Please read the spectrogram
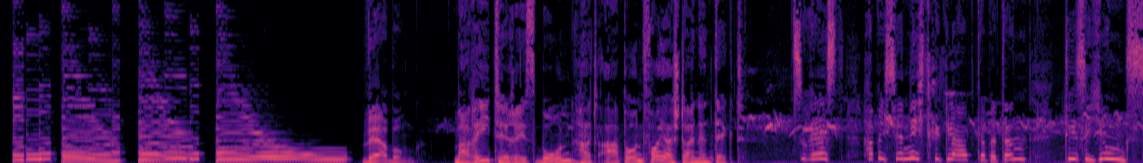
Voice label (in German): werbung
